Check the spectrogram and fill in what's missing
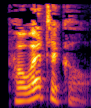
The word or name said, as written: poetical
